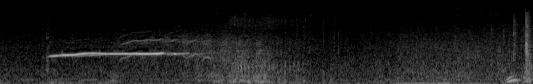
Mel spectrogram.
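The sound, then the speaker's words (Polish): A horse neighs once: a loud, high whinny with a drawn-out call over about a second, then a falling tail, followed by quieter rustling and a brief faint sound near the end. “A gdzie jest mój konik?”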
